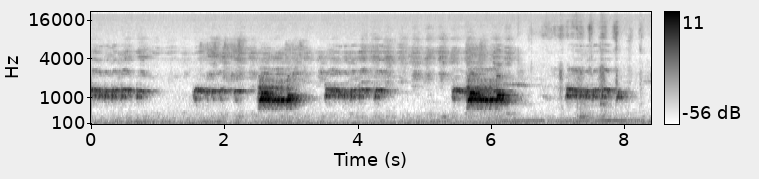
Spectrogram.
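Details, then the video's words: Unusual calling of a zebra dove: level tonal notes alternating with two loud, lower, rasping notes, in two matching phrases each closed by a further steady tone. Quiet background. "perkutut suara aneh"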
